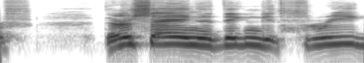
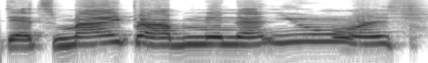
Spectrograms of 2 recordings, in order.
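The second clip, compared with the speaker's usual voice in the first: higher, slow put-on voice; 6 semitones higher, 4 dB louder, much slower than usual. Podcaster admitting gambling problem, slow put-on voice. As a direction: draw it out theatrically. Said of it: "I don't know why I'm talking like that".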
